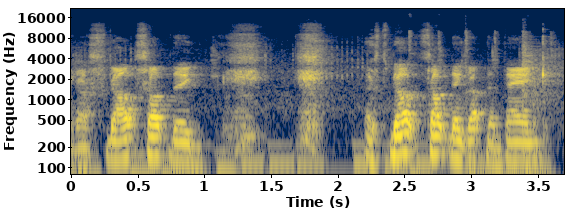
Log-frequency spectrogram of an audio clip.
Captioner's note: sniffs twice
